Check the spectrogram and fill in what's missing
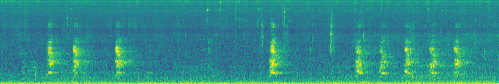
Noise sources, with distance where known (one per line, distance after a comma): dog barking or whining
